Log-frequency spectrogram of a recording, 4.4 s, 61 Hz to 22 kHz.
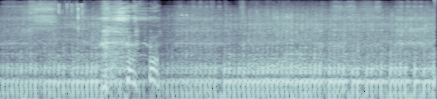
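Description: A 1938 AJS Model 22 250cc motorcycle running on the road with a steady, loud, close thumping engine note and some clatter, while the rider talks over it.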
